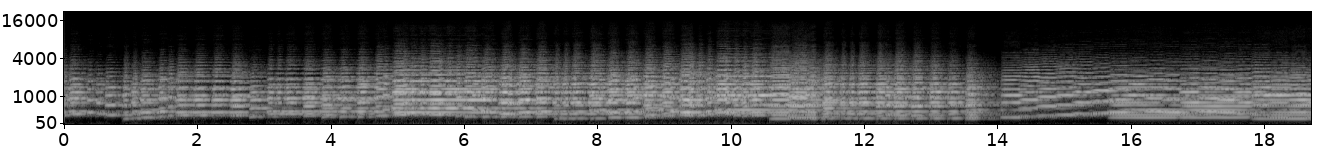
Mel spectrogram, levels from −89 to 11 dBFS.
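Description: Nothing in the recording stood out as a problem on listening.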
